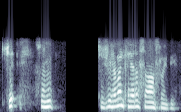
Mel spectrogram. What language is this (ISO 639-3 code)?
kas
